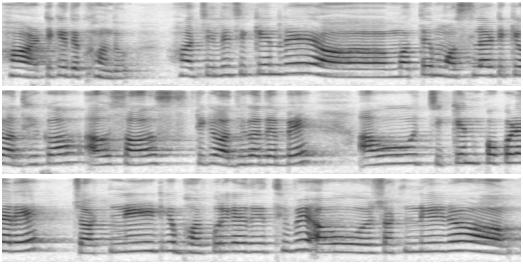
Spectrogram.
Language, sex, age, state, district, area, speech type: Odia, female, 18-30, Odisha, Khordha, rural, spontaneous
